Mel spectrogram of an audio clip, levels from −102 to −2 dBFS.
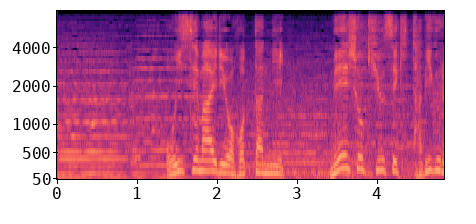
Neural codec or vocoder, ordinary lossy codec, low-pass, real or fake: none; none; 7.2 kHz; real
